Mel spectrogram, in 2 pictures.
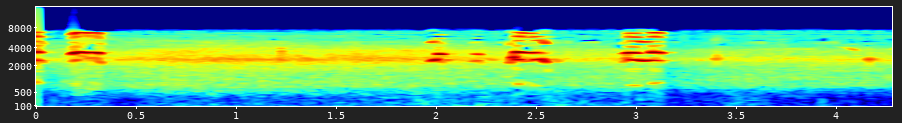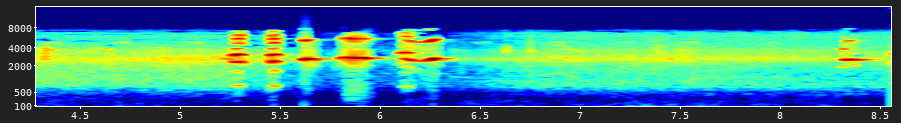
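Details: High whistled chirps from an osprey nest at Barnegat Light, New Jersey, on a live camera, 12 September 2022, afternoon. Scattered single notes and small clusters come over a strong broad hiss, with a quieter gap partway through.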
